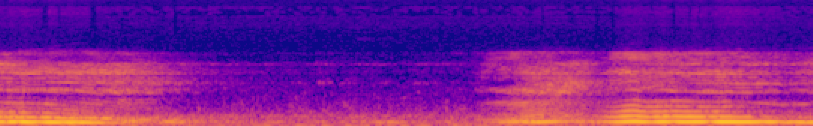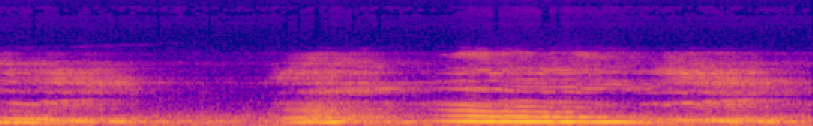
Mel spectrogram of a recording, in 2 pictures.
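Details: Humpback whale song: a series of deep, resonant moans with bright overtones, some sliding up or down, repeated in swelling groups over eleven seconds of underwater background.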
